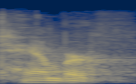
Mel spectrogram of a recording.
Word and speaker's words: timbre: When you add the harmonics to it, you get a richness, which we call timbre, which is a strange pronunciation for that word, but that's pronounced timbre.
